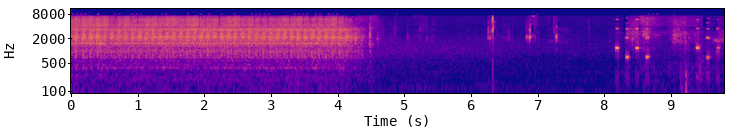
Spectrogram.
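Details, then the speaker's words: Ford Focus that had its timing belt and water pump replaced, later a lean code and a used MAF fitted, stalls at lights and now shudders on starting; a heavy, fast rattling clatter from the engine area for about four seconds, then it shuts off. Serious knock, cause unconfirmed. "I never sounded this loud before so uh hopefully somebody can hear uh it sounds like it's coming directly from the um engine area somewhere that direction"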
